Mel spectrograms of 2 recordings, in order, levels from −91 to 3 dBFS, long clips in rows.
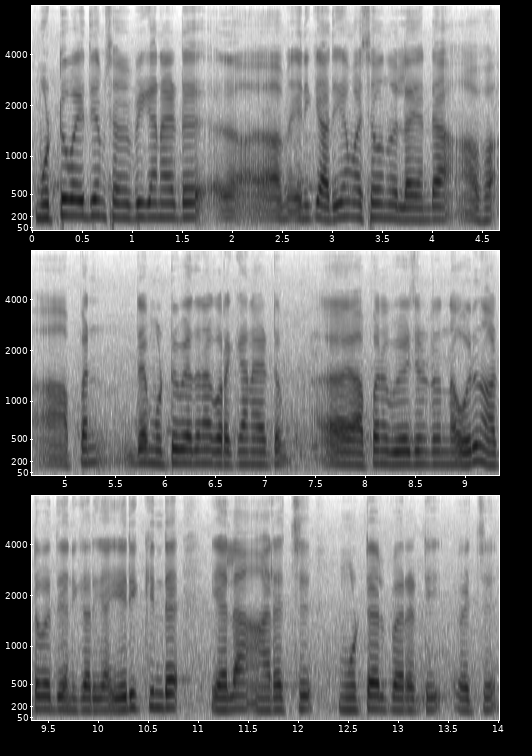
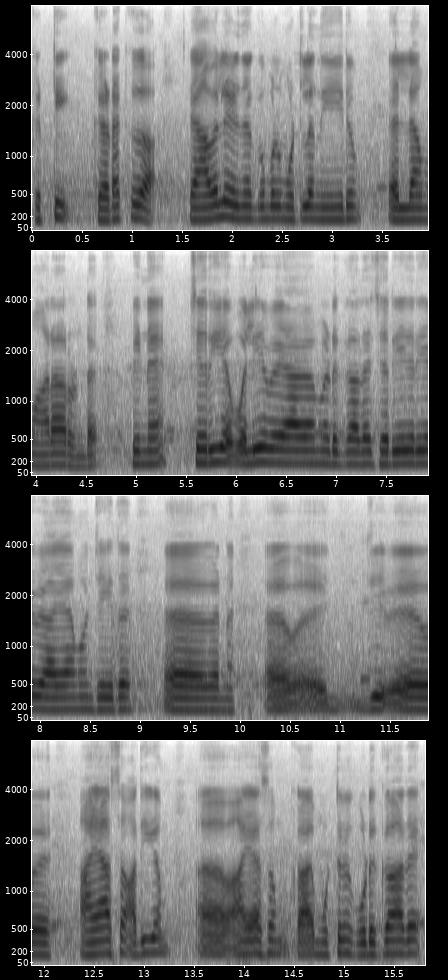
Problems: constant background noise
